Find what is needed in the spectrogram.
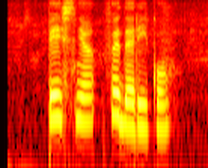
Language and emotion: Russian, neutral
